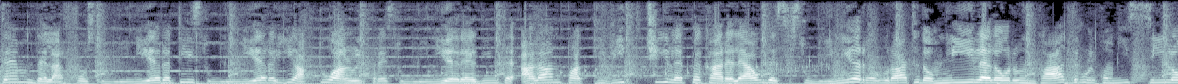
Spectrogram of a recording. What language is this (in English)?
Romanian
